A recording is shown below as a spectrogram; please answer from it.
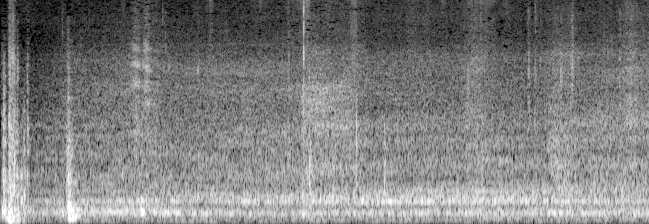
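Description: A car's driver door standing open as the driver climbs into the seat: a sudden jump in noise at the start, a thump under a second in and a few small knocks, over a steady low hum.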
